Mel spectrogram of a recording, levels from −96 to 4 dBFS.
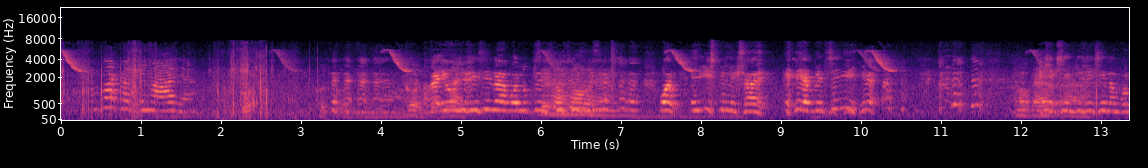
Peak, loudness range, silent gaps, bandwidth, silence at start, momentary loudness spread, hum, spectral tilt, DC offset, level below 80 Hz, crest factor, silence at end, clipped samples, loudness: -8 dBFS; 7 LU; none; 7.6 kHz; 0 s; 18 LU; none; -2 dB/octave; under 0.1%; -68 dBFS; 24 dB; 0 s; under 0.1%; -29 LUFS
